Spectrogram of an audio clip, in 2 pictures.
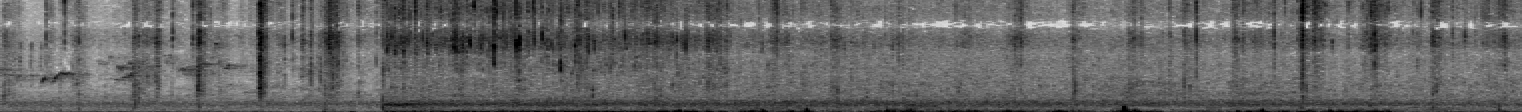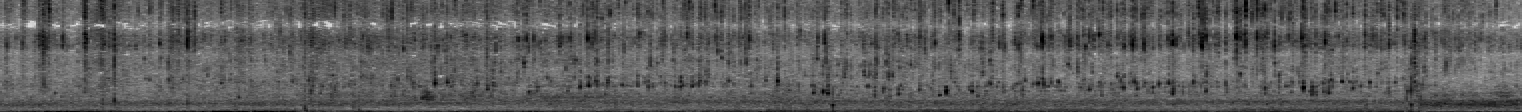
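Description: A small woodland stream trickling, with footsteps on a muddy path. From about four seconds in, a low, uneven rumble on the microphone, strongest until about eighteen seconds.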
